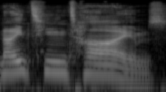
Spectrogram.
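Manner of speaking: said with pride. Answering a woman frowning at the TV set; proudly. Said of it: "said Tim proudly".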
